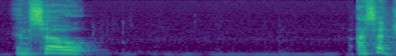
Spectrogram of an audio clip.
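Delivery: normal talking voice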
